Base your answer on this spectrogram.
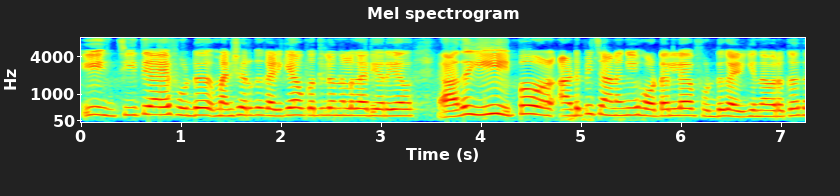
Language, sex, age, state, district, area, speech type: Malayalam, female, 30-45, Kerala, Kollam, rural, spontaneous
